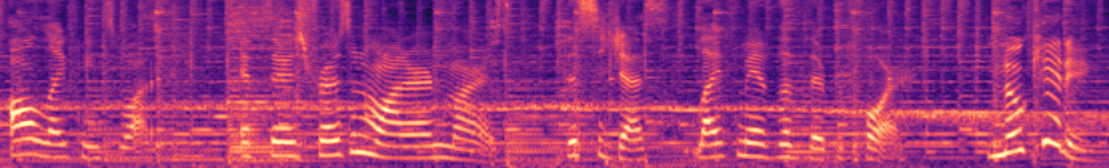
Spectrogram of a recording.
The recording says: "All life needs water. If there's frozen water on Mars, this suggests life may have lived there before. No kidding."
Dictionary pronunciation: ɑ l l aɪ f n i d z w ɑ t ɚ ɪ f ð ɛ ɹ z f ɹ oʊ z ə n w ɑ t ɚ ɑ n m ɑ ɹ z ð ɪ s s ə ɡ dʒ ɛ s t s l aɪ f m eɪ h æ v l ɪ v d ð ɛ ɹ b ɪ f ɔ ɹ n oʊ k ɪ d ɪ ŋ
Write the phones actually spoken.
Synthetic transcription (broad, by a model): ɑ l l aɪ f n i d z w ɑ t ɚ ɪ f ð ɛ ɹ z f ɹ oʊ z ə n w ɑ t ɚ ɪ n m ɑ ɹ z ð ɪ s s ə ɡ dʒ ɛ s t s l aɪ f m eɪ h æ v l ɪ v d ð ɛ ɹ b ɪ f ɔ ɹ n oʊ k ɪ d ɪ ŋ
